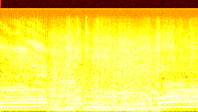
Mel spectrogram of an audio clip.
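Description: Tyres skid and spray gravel on loose dirt.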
